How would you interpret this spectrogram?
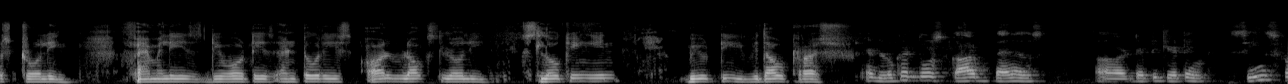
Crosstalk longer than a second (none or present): none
